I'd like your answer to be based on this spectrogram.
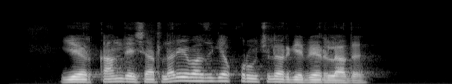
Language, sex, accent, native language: Uzbek, male, Toshkent shahri, Uzbek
